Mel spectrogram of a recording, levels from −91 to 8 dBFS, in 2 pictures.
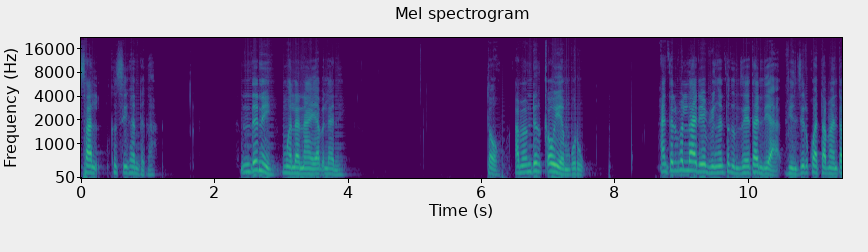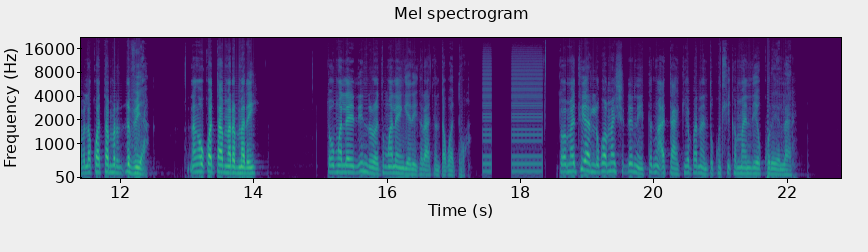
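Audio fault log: Throughout: filter restarted on every block. The filter drops its memory at each block boundary and starts again from silence, so every block opens with a small transient. These ticks repeat at 375 Hz, which fits a 128-sample block, and merge into a buzz that swells and fades with the speech level. A spectrogram shows a 375 Hz line with harmonics that brightens in loud passages, and a zoomed waveform shows tiny discontinuities at regular block edges.
17.45–18.34 s: GSM phone buzz. A nearby 2G phone sends radio bursts during a data transfer, and the audio circuit rectifies them into a hard, raspy buzz at about 217 Hz, roughly 14 dB below the speech and unrelated to it. Because it is a data transfer, the buzz comes and goes rather than holding steady. A spectrogram shows stacked harmonics at multiples of 217 Hz, and the waveform shows a comb of sharp, evenly spaced pulses.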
